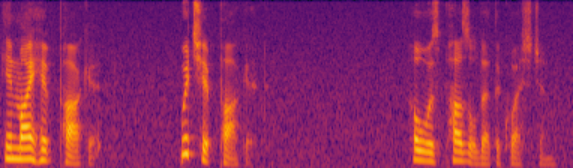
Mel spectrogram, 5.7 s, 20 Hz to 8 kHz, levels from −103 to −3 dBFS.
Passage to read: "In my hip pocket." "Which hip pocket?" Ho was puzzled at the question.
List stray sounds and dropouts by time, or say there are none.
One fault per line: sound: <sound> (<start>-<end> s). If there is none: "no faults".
no faults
